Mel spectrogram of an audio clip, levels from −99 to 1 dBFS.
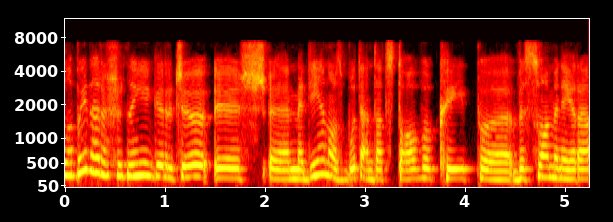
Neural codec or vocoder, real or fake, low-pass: none; real; 7.2 kHz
